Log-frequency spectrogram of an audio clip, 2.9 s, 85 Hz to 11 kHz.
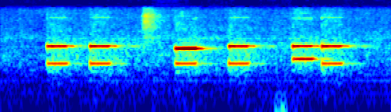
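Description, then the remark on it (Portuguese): Six mobile phone keypad tones beep one after another as the number 332393 is typed in, at a steady, slightly uneven pace, each a short clear dual-pitched electronic beep, with no one talking. “Abre teu celular e digita aí esses números.”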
